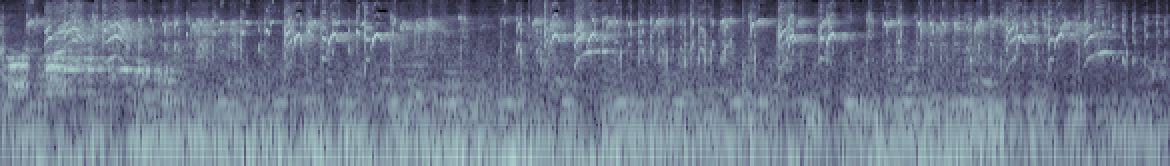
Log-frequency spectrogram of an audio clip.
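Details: Crimson sunbird singing vigorously, used as a lure and master recording for training other birds: dense high chirps, quick rising and falling whistled notes packed together, a lower note at about one second, steady background hum.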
